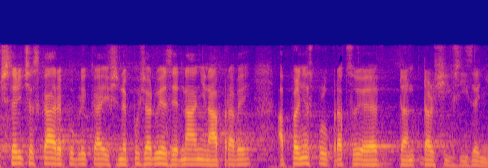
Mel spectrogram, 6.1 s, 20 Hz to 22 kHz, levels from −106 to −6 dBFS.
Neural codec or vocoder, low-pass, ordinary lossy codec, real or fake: none; 7.2 kHz; AAC, 48 kbps; real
